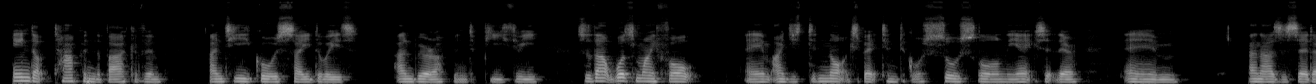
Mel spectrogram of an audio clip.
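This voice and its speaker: A man commentating over replays of his own sim races, talking matter-of-factly through each corner. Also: mid-range voice. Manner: matter-of-fact, talks through laps turn by turn.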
